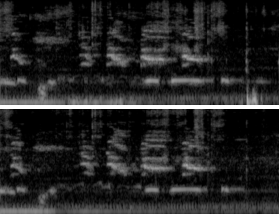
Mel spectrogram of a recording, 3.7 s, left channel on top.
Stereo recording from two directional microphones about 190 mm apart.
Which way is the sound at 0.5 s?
50° left (ahead or behind).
